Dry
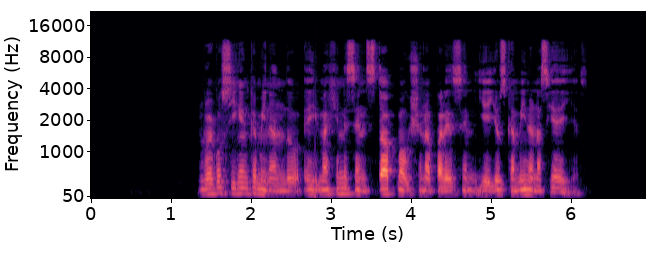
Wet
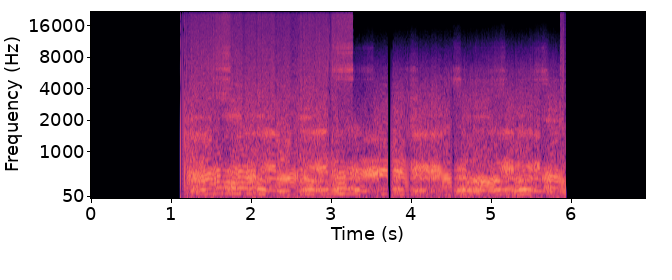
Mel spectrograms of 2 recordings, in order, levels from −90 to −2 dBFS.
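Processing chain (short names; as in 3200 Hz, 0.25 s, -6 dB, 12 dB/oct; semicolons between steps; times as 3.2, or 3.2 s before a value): spectral swells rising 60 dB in 1.05 s; high shelf 4100 Hz -6.5 dB; compressor 20:1, threshold -32 dBFS, peak gain reduction 14.5 dB; notch comb 930 Hz; companded quantiser 2-bit; 3.27–5.87 tape spacing loss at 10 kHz 26 dB; three-band squash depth 70%; gain +5.5 dB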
